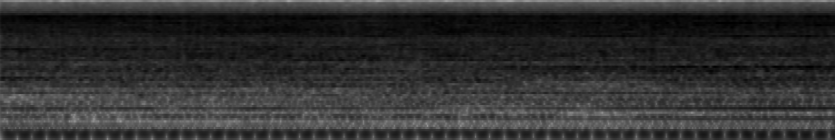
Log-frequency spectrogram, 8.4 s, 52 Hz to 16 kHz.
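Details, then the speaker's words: 1992 Ford Falcon 190 van, first cold start with electric fuel pump, started right up: even idle pulse under hiss, settled and steady, no knocks or misfires; temperature cold, oil pressure and voltage good. "there's the electric fuel pump and it started right up and i won't talk or anything so i'll just kind of let you hear"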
